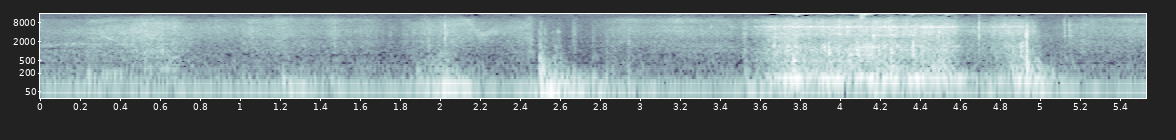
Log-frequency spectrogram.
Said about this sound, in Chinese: 然后我现在是在窗台边录音，因为这样的话白噪音会比较多，比较适合入眠。但是好像有点太吵了，我我把窗户关上啊。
